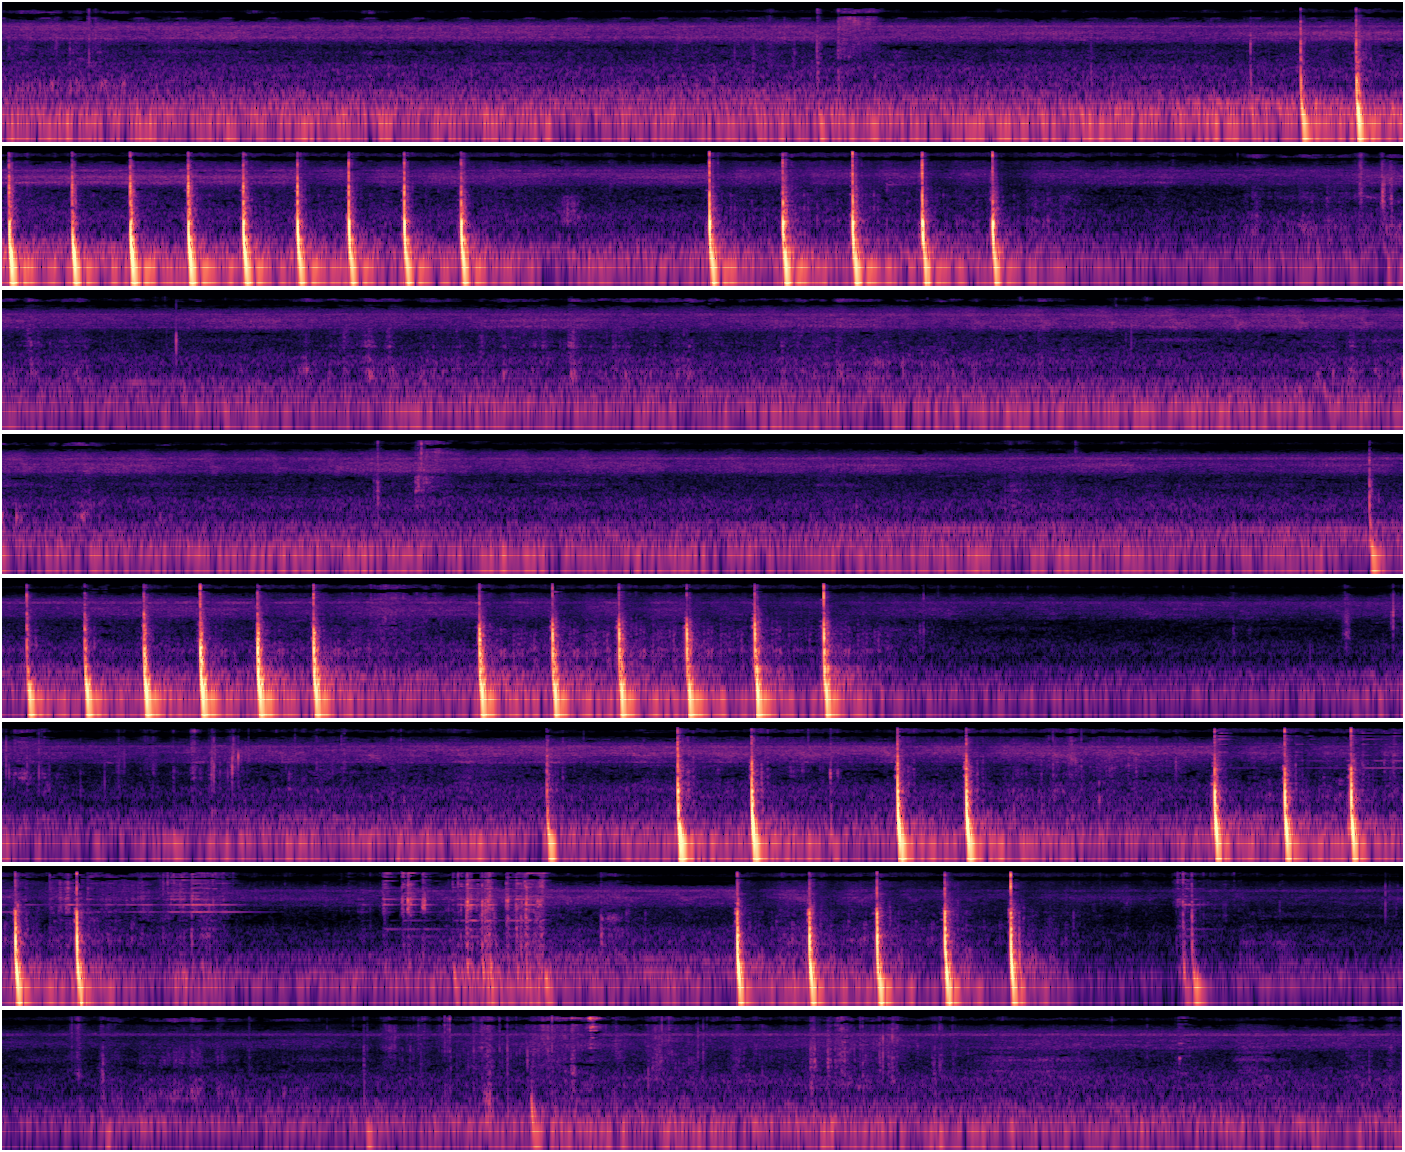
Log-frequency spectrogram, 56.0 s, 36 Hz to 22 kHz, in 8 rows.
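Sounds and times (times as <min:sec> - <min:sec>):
hammer striking roofing nails: 0:06.5 - 0:09.5, 0:10.6 - 0:12.2, 0:27.8 - 0:32.4, 0:37.8 - 0:40.1, 0:41.0 - 0:42.6, 0:45.7 - 0:48.1.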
